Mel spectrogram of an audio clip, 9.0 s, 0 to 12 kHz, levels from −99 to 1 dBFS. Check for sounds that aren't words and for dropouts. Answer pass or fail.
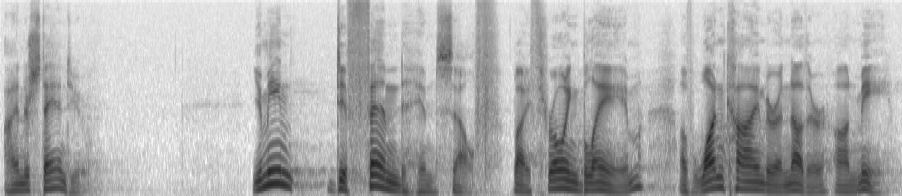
pass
